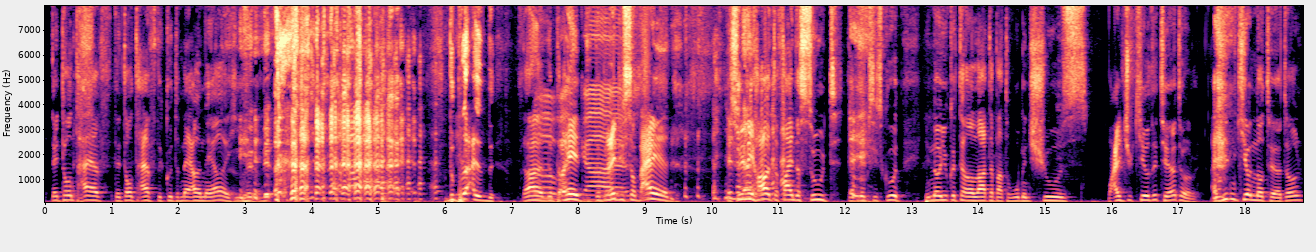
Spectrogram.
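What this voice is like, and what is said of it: Arnold Schwarzenegger doing Italian accent. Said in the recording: “Arnie, could have been in this. ... With an Italian accent?”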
